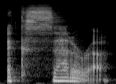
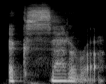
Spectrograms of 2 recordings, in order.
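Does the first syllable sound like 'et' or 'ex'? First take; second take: ex; ex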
